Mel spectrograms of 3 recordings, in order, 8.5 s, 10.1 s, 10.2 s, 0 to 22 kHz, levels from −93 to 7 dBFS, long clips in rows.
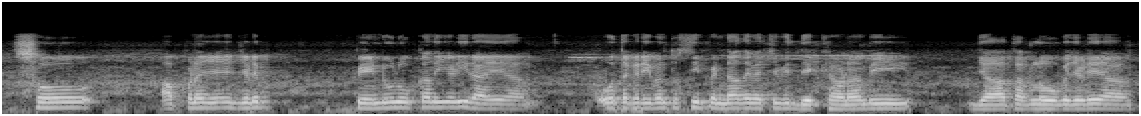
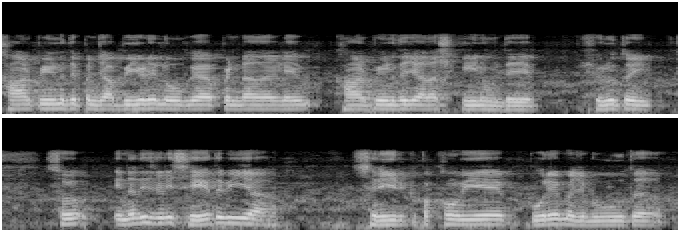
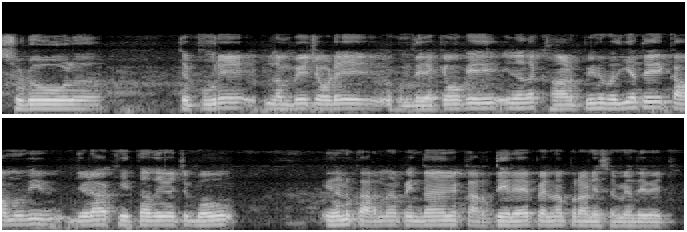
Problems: background sounds at intervals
